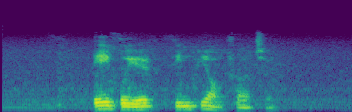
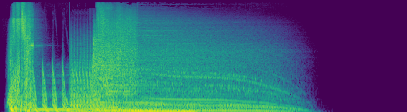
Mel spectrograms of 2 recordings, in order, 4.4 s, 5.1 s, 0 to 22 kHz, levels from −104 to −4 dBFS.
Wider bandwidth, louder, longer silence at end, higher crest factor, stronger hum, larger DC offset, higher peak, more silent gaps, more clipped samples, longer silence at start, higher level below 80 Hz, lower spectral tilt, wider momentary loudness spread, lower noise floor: second, 5.8 kHz vs over 20 kHz; about the same, -17 LUFS vs -16 LUFS; second, 1 s vs 1.3 s; about the same, 18 dB vs 14 dB; neither; neither; about the same, -2 dBFS vs -2 dBFS; neither; neither; first, 1.2 s vs 0.1 s; second, -58 dBFS vs -20 dBFS; first, -9 dB/octave vs -4.5 dB/octave; about the same, 17 LU vs 17 LU; first, -57 dBFS vs -39 dBFS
